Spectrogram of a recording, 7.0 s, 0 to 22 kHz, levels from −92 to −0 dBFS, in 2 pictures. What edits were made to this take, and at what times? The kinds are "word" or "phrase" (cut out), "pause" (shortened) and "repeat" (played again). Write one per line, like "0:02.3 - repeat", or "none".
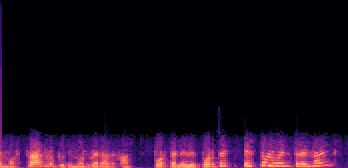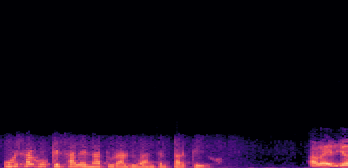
0:01.4 - pause
0:02.3 - pause
0:03.4 - pause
